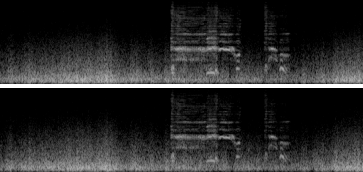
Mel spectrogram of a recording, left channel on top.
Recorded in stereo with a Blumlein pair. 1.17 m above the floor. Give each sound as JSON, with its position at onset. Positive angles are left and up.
{"t": 1.7, "sound": "a cough", "azimuth_deg": 15}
